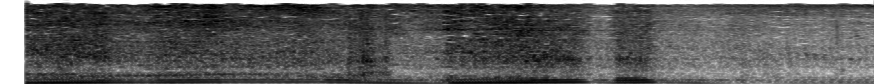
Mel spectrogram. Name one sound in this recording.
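An engine revs hard, then drops back to idle.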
